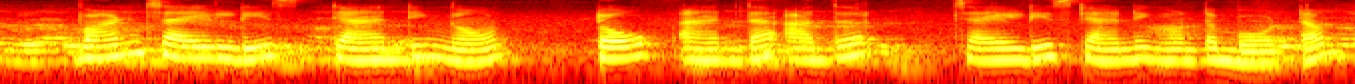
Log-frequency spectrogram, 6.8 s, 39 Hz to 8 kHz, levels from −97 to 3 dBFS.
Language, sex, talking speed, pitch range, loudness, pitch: English, female, 135 wpm, 180-210 Hz, -15 LUFS, 190 Hz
